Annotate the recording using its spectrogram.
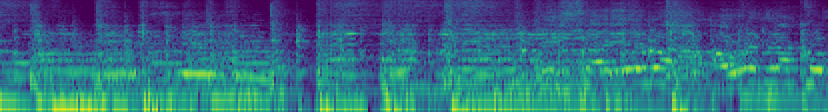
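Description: Live band music: electric guitar and bass over a drum beat, with a man singing into a microphone toward the end.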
